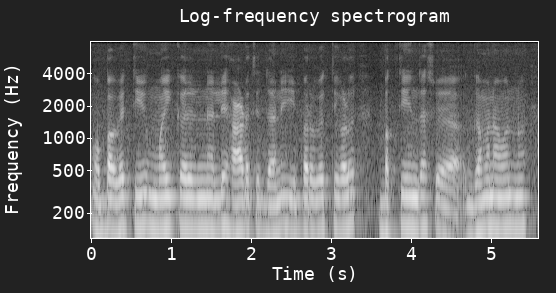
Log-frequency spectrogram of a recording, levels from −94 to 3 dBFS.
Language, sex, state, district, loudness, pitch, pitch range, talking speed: Kannada, male, Karnataka, Koppal, -17 LUFS, 135 Hz, 135-140 Hz, 130 wpm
